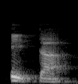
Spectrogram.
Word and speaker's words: theta: It should be theta, with your tongue between the teeth. And please puff less air when saying the syllable ta. It should be da, not ta.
